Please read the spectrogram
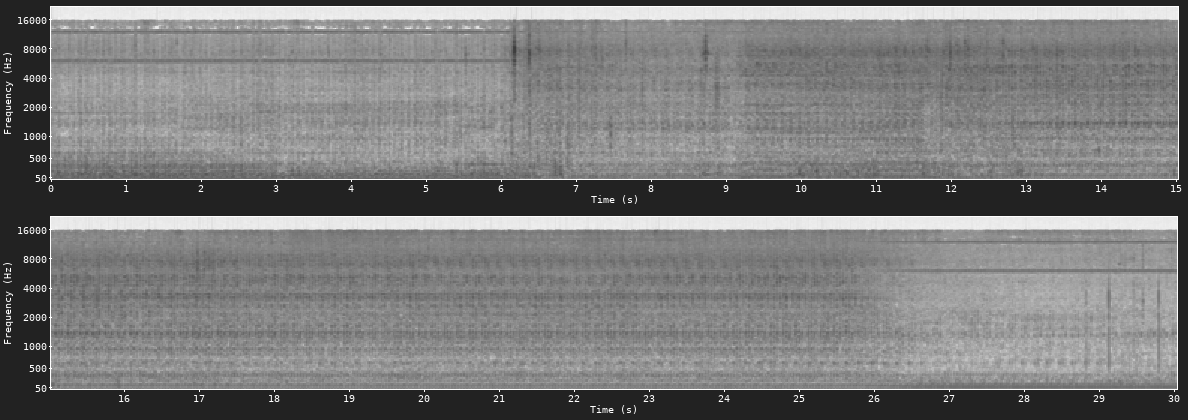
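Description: A vehicle's engine running, heard from inside the cabin. It gives a heavy low rumble for the first six seconds, then a steady idling hum. A steady hiss lies over the hum through the middle and stops about four seconds before the end.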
